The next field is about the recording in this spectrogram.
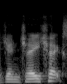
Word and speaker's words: Jędrzejczyk: In the in the post fight, for me, a great call out would be Joanna uh, Jedrzejczyk, Joanna Jędrzejczyk, sorry, get the name right.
